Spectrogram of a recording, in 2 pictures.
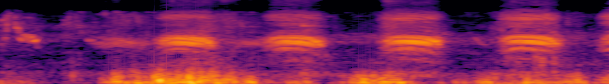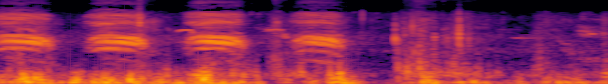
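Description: A bird calling in a run of about eight short, evenly spaced calls, roughly two a second, that stop about five seconds in.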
